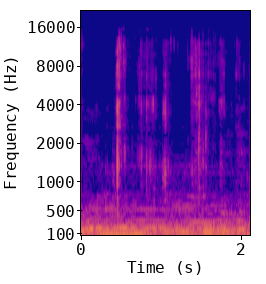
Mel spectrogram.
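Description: A person chewing food close to the microphone, with one crisp crunch about half a second in and a few softer mouth clicks after it.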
